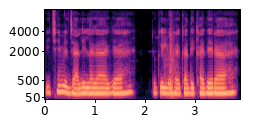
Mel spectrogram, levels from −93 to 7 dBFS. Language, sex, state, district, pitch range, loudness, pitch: Hindi, male, Jharkhand, Palamu, 135-145 Hz, -14 LUFS, 135 Hz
